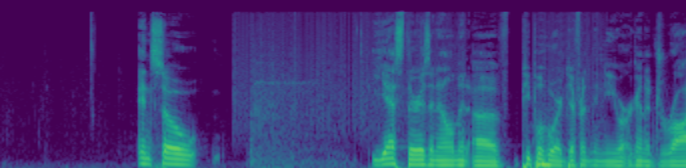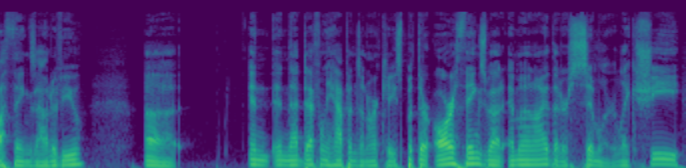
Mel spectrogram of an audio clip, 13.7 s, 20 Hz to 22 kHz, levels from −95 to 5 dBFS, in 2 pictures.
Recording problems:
crackling; faint; from 2.5 to 4.5 s and at 5.5 s; 30 dB below the speech

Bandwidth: 16 kHz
